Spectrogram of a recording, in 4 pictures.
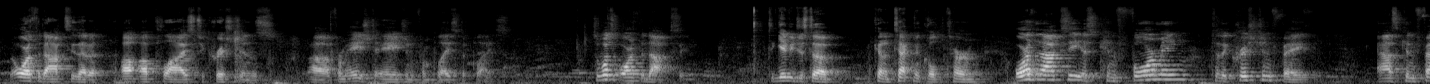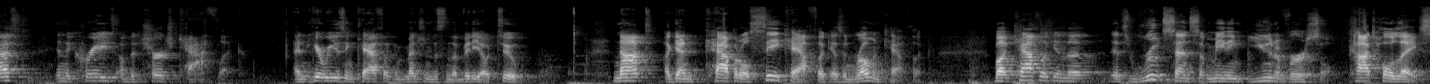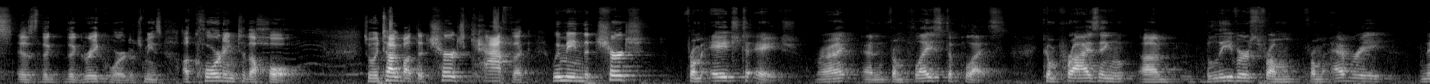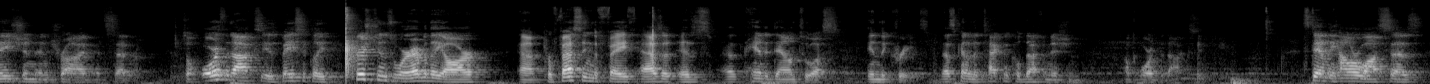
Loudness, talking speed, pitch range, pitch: -22 LUFS, 155 wpm, 115-165 Hz, 135 Hz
